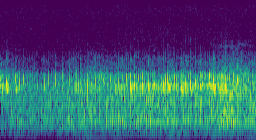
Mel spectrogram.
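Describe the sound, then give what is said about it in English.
A car engine being started rumbles steadily as a storm approaches in the hills, a low droning hum that swells slightly as it runs, with no voices over it. “Get the car started.”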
